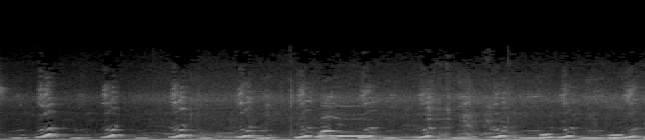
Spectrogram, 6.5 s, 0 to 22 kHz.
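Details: White-handed gibbon giving a steady series of clear, rising whooping notes, roughly one every 0.7 seconds, over a constant low mechanical hum.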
